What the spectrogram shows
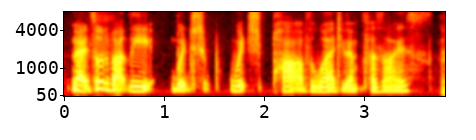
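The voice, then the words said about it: British accent. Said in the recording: “you Brits pronounce a lot of things, even like despite the accent”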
